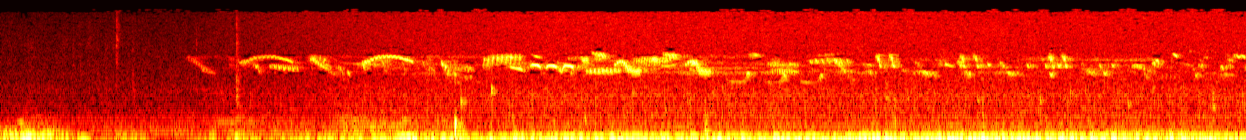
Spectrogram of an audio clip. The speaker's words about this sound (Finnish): Sateisella suviseura-alueella on tänään kaikunut peltoaukealla pesivien lintujen sirkutus. Söderfjärdenin peltoalue on monille lintulajeille tärkeä pesintäalue.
